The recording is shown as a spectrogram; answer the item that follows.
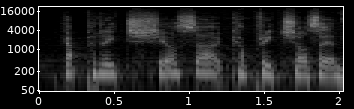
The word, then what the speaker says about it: capricciosa: Banana capricciosa. Capricciosa. The second I isn't pronounced.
